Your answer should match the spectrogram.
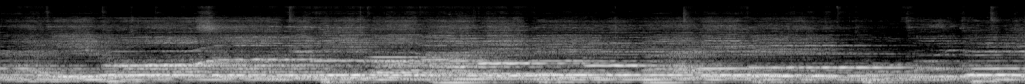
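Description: Choir recording of a Swedish chorale arrangement played back through a horn loudspeaker system, slow sustained chords in several voices over a low bass line, heard in the room.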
